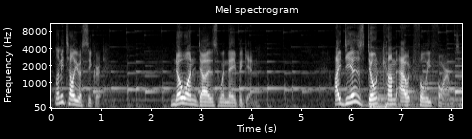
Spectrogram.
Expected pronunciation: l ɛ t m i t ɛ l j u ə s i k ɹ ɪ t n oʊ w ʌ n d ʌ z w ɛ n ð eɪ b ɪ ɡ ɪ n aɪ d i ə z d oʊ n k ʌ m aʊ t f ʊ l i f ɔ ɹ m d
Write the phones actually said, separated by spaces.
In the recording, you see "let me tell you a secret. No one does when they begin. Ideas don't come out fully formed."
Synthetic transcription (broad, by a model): l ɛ t m i t ɛ l j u ə s i k ɹ ɪ t n oʊ w ʌ n d ʌ z w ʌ n ð eɪ b ɪ ɡ ɪ n aɪ d i ə z d oʊ n k ʌ m aʊ t f ʊ l i f ɔ ɹ m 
